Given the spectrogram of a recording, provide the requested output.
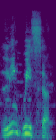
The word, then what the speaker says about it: linguiça: Caiu mas o trema. Continua se pronunciando. Lógico. Um aluno até me perguntou, professora, se tira o trema, eu vou pronunciar linguiça? Eu falei, não. Porque você já pronunciava linguiça antes de colocar o trema.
